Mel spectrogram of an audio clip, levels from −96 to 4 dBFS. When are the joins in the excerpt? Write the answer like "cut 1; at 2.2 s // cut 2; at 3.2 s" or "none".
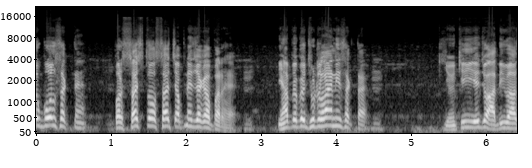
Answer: none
